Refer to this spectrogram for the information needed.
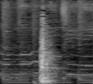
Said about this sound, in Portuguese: Escutou a porta fechando. Né? Não, é que foi meu filho que bateu a porta. Ele tem essa mania de bater a porta quando sai,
